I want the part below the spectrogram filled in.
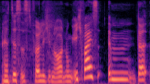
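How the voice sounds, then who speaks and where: A woman's voice: medium pitch, very animated, normal speed, slight background noise. A woman co-hosting a podcast, chatting casually with playful, teasing quiz banter. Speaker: podcast co-host.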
